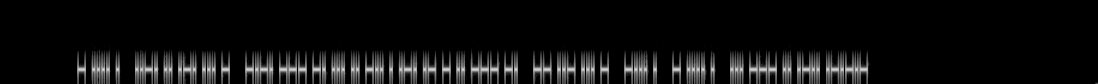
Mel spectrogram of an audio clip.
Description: Morse code, heard as a keyed tone, about 50 wpm, 700 Hz. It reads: THE FIRST CONSIDERATION MUST BE THE SOIL.
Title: Sentences from Top 1500 Words 50wpm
